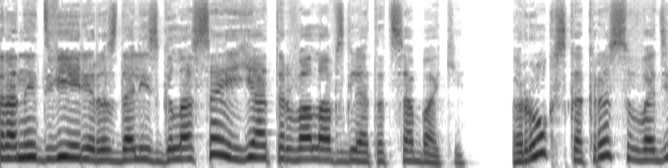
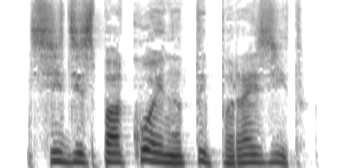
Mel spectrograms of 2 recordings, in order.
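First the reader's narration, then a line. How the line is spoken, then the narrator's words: Hissed. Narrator (Russian): прошипела она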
